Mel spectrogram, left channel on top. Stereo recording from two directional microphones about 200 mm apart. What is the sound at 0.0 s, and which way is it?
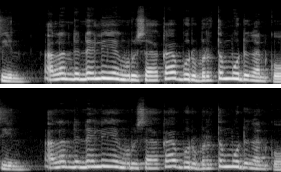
Speech, 45° left (ahead or behind).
